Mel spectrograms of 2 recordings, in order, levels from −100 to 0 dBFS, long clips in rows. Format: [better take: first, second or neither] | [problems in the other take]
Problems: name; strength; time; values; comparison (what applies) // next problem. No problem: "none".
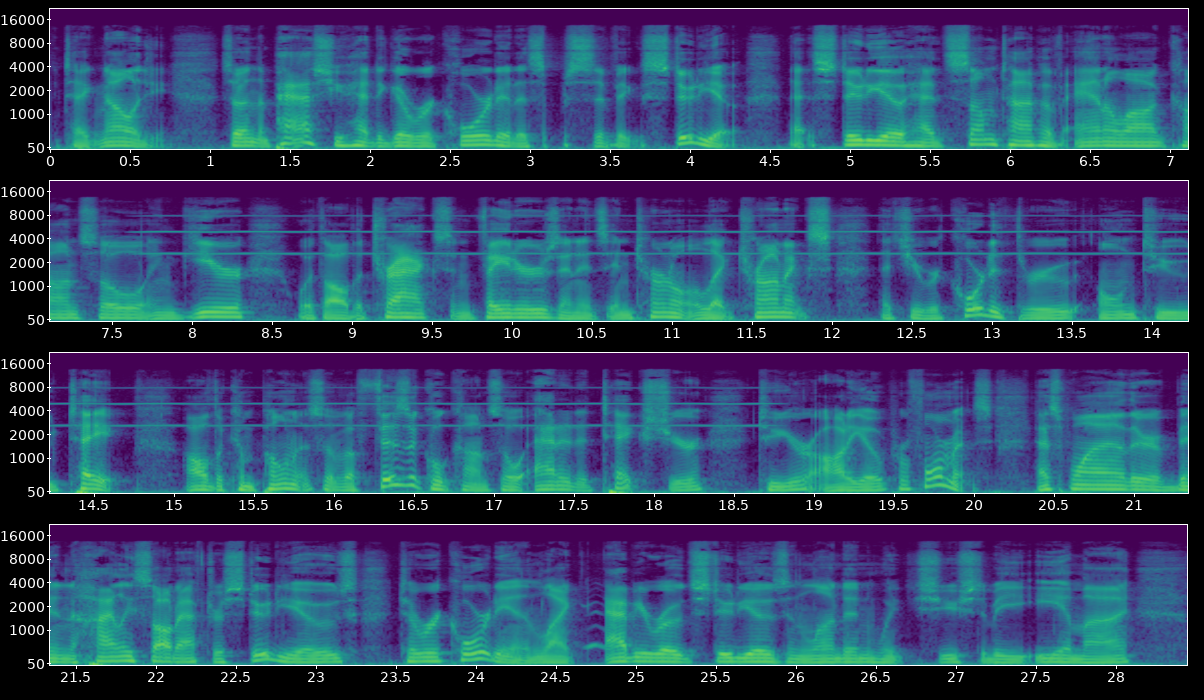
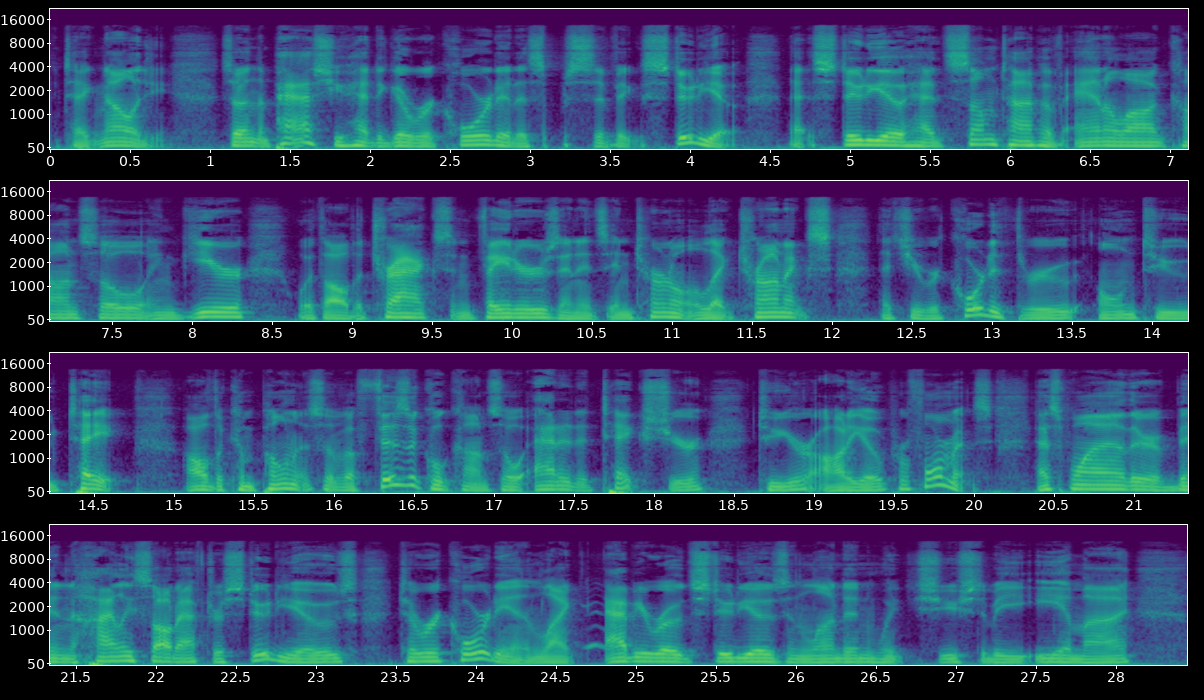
second | high-pitched whine; noticeable; from 7.5 to 19 s; 5 kHz, 15 dB below the speech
